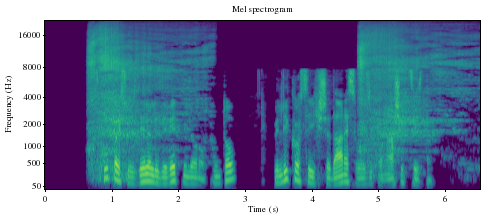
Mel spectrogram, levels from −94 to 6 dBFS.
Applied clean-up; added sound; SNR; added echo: classical method Wiener filter.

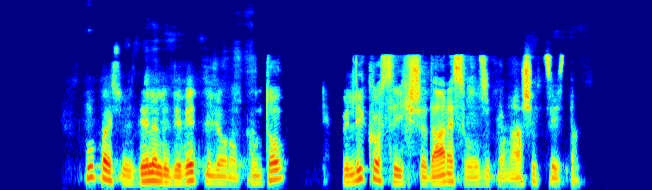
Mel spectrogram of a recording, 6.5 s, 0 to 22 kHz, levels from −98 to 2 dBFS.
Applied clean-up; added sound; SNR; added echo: neural mask model Resemble Enhance denoiser.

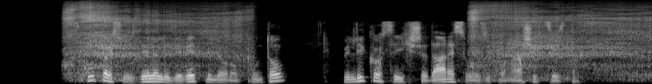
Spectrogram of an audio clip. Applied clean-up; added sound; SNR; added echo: none; Writing; 5 dB; none.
